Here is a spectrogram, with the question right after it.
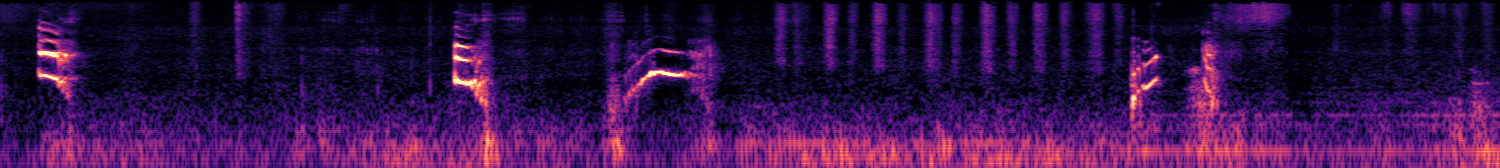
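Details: Chatty female house cat answering her owner indoors, giving four brief chirps and trilled meows spread across eleven seconds; each call sweeps steeply downward, and one rises then falls, with soft rustling between calls.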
